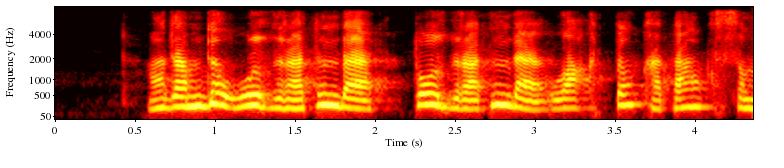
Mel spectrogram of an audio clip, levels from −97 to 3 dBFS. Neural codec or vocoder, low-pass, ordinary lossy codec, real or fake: codec, 24 kHz, 3 kbps, HILCodec; 7.2 kHz; none; fake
